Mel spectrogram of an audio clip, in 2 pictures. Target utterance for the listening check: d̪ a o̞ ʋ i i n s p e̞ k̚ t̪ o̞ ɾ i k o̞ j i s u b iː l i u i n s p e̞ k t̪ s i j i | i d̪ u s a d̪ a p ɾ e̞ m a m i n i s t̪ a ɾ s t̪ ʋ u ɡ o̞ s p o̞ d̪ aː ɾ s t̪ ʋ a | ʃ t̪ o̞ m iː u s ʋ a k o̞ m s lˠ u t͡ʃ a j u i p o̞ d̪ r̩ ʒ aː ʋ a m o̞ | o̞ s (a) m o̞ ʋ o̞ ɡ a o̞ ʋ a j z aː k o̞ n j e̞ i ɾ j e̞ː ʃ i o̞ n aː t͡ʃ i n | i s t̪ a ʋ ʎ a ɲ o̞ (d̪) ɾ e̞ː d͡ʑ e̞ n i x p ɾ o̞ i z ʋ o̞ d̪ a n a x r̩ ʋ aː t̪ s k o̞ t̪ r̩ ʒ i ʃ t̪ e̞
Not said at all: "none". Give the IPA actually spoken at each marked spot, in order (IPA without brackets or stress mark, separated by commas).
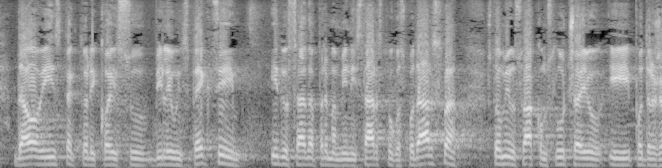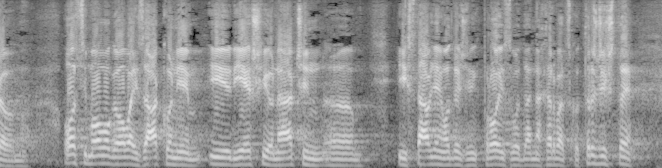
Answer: i, d̪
